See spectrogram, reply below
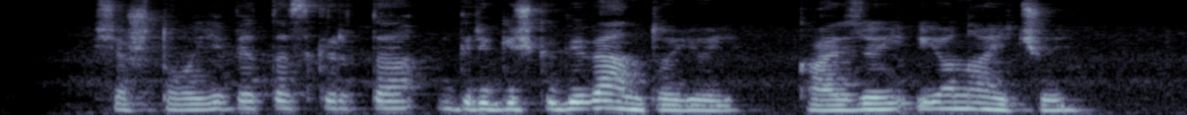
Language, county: Lithuanian, Telšiai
